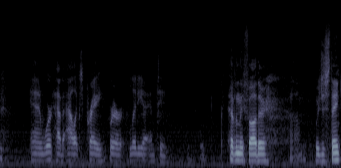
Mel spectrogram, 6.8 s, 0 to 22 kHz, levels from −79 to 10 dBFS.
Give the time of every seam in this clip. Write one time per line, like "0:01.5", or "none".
0:01.0
0:02.1
0:03.1
0:04.5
